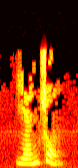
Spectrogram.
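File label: "严重", Mandarin Chinese; chinese-flashcards; hsk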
